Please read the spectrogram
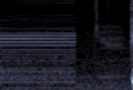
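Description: A steady high electronic buzz, several thin tones held together, that cuts off abruptly about a second in, leaving only a faint low hum.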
